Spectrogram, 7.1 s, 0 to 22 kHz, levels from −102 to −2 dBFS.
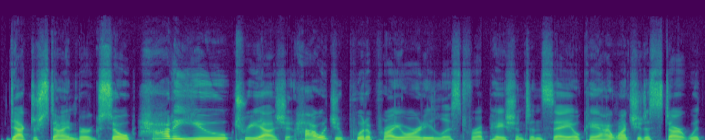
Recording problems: none

